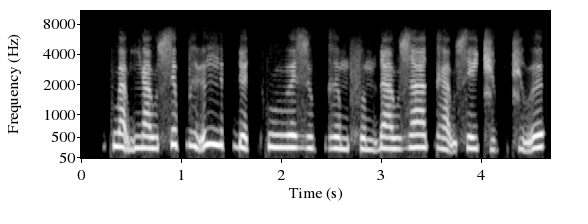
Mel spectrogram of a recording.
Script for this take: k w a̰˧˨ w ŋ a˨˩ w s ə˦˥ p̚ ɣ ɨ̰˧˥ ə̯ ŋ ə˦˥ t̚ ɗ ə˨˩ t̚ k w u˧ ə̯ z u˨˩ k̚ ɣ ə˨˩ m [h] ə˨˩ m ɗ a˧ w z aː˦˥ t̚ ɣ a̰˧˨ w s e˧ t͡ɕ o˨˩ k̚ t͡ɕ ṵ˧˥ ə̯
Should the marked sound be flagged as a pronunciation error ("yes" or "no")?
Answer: yes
